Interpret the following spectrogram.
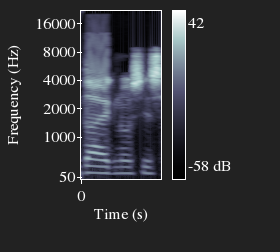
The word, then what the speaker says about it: diagnosis: this patient so this is the difference between diagnosis and prognosis let's see the definition now sorry not the definition the pronunciation diagnosis diagnosis diagnosis prognosis prognosis prognosis now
